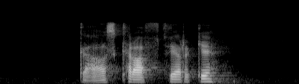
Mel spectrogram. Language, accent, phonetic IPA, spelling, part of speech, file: German, Austria, [ˈɡaːskʁaftˌvɛʁkə], Gaskraftwerke, noun, De-at-Gaskraftwerke.ogg
- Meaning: nominative/accusative/genitive plural of Gaskraftwerk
